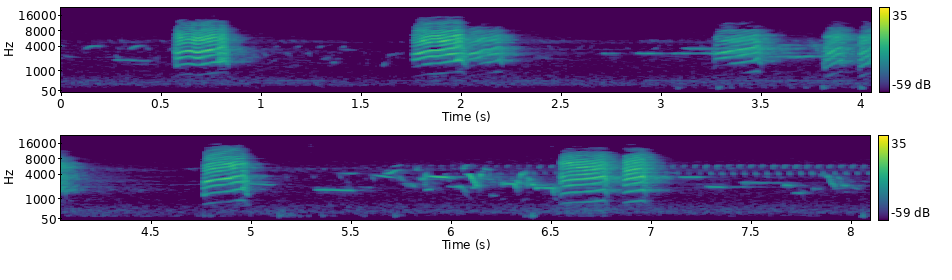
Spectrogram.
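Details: Black-billed magpie uttering short, rasping, downward-sliding calls spaced a second or so apart, with softer chatter and a thin steady call of another bird in the background.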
